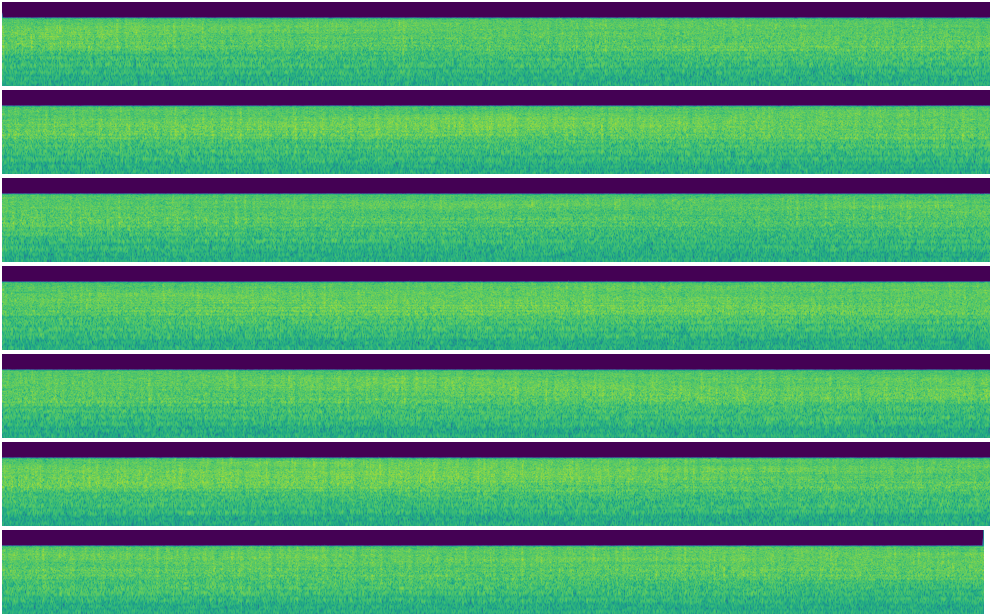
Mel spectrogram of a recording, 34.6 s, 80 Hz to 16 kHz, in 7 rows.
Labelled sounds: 0.0	0.6	vessel noise, 0.90 to 1.1 kHz

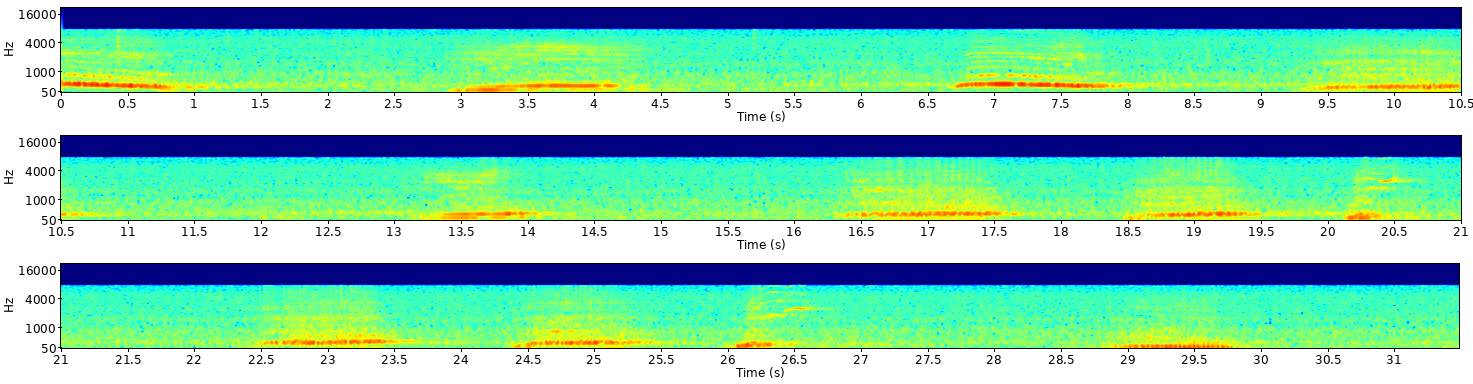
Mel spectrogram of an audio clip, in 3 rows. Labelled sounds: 2.9	4.1	humpback whale, 1.7 to 4.1 kHz
6.8	8.0	humpback whale, 0.78 to 7.0 kHz
9.4	10.6	humpback whale, 1.4 to 2.9 kHz
13.2	13.8	humpback whale, 1.1 to 3.5 kHz
16.5	16.8	humpback whale, 1.4 to 1.9 kHz
20.3	20.7	humpback whale, 1.6 to 3.0 kHz
24.5	24.8	humpback whale, 1.1 to 1.4 kHz
26.2	26.8	humpback whale, 1.5 to 3.8 kHz

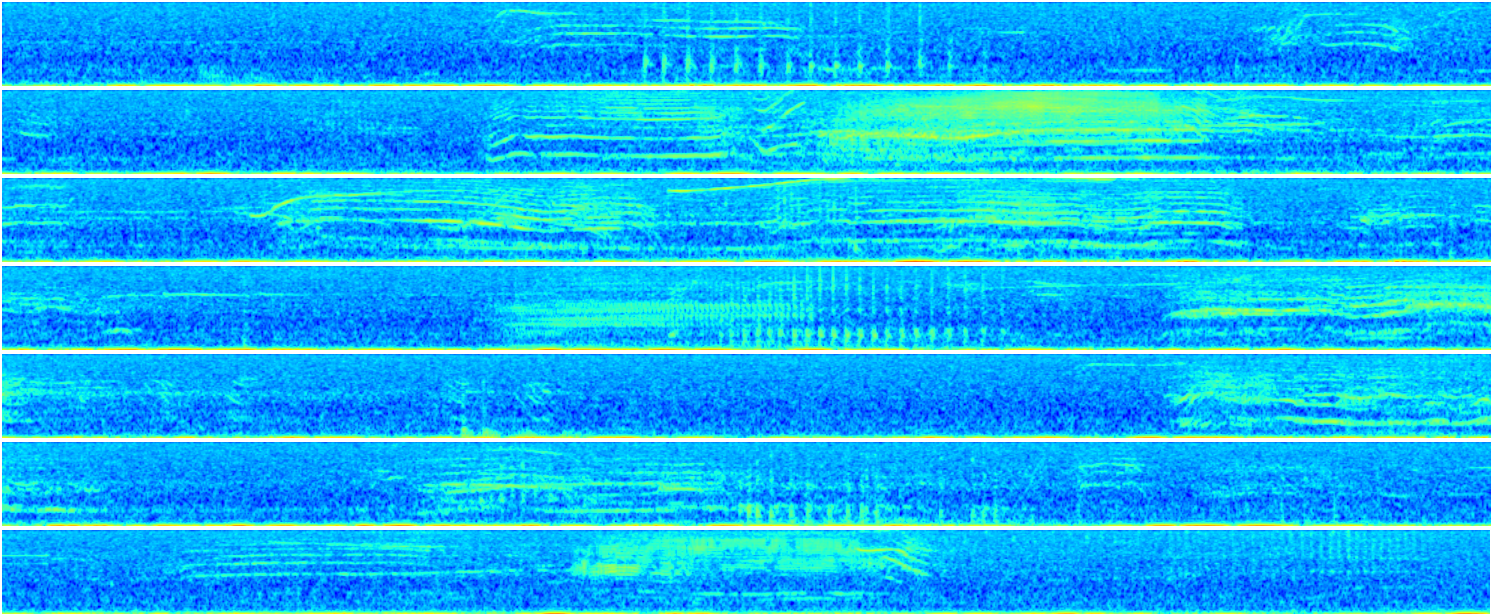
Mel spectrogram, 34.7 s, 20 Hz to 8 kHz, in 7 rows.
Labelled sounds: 1.6	2.7	killer whale, Bigg's (transient), 1.5 to 5.9 kHz
4.4	4.7	killer whale, Bigg's (transient), 1.3 to 3.5 kHz
6.6	14.1	killer whale, Bigg's (transient), 0.80 to 8.0 kHz
14.4	15.8	killer whale, Bigg's (transient), 1.5 to 2.9 kHz
16.6	17.0	killer whale, Bigg's (transient), 0.90 to 1.2 kHz
18.2	20.0	killer whale, Bigg's (transient), 0.83 to 4.2 kHz
23.4	24.6	killer whale, Bigg's (transient), 1.0 to 5.5 kHz
26.2	27.2	killer whale, Bigg's (transient), 1.2 to 3.6 kHz
28.8	30.0	killer whale, Bigg's (transient), 1.1 to 3.2 kHz
30.4	32.9	killer whale, Bigg's (transient), 1.4 to 5.6 kHz

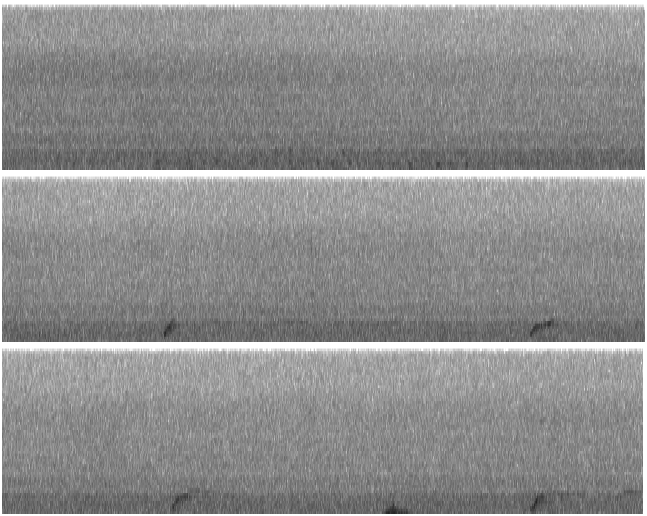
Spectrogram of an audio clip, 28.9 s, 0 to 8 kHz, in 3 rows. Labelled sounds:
17.6	18.0	humpback whale, 0.78 to 1.2 kHz
22.1	22.4	humpback whale, 1.1 to 1.2 kHz
28.6	28.8	humpback whale, 1.0 to 1.2 kHz

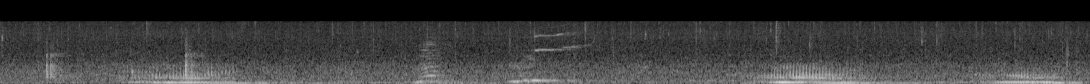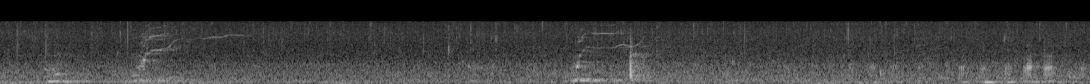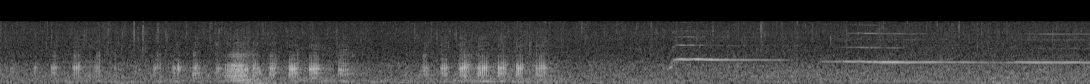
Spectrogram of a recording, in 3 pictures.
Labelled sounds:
5.3	6.0	humpback whale, 1.8 to 4.5 kHz
12.3	13.4	humpback whale, 1.5 to 4.3 kHz
16.8	17.4	humpback whale, 2.0 to 4.5 kHz
28.5	29.3	humpback whale, 1.0 to 4.9 kHz
30.0	32.6	humpback whale, 0.94 to 6.5 kHz

